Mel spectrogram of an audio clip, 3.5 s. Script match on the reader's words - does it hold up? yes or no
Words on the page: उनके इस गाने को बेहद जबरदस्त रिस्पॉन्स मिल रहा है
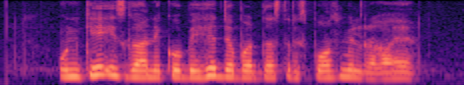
yes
